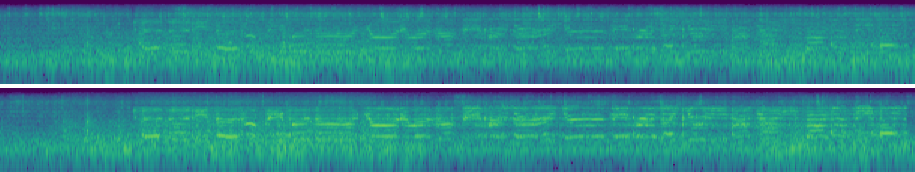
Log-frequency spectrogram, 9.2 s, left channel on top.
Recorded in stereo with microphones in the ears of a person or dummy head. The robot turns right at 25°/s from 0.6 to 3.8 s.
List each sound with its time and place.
1.3 s singing: 155° right; by 9.1 s 95° right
